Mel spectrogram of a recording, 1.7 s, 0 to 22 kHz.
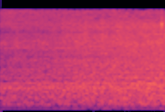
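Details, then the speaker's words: Keops HK 90 X cooker hood, motor formerly straining with no speed working, after greasing the motor shaft bearings, first speed: steady, even air rush, no rattle or scrape. Runs normally. "ça fait un bruit normal tout à l'heure ça faisait pas un bruit normal ça m'a pas plu"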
